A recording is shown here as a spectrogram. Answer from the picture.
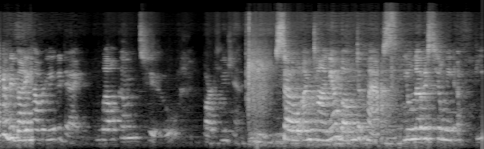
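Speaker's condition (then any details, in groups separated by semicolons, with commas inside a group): No condition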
